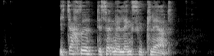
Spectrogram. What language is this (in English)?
German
